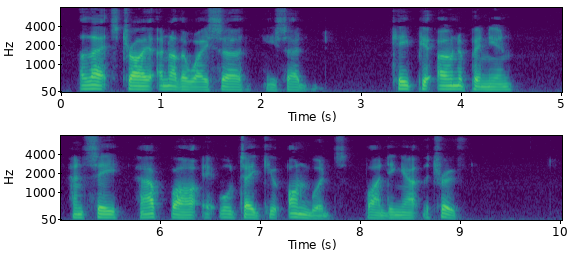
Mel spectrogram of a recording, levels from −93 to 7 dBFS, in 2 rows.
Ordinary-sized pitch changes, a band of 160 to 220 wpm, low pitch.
No: average, 3.2 semitones; average, 150 wpm; low, 105 Hz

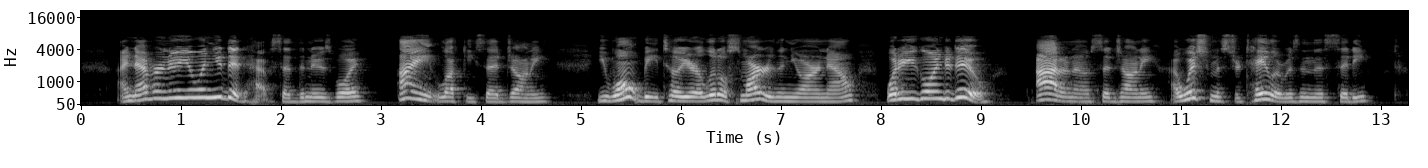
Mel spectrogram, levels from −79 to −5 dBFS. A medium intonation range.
No: wide, 6.1 semitones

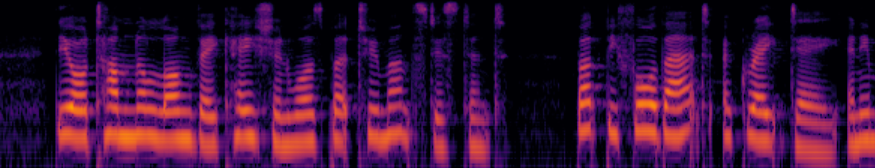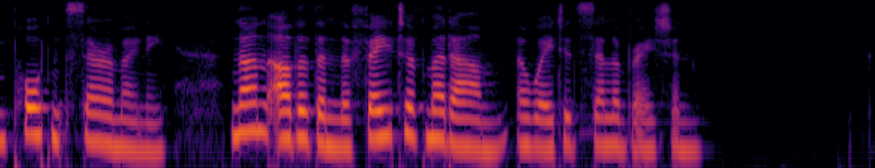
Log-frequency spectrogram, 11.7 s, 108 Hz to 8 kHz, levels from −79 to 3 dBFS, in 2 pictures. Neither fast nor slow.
No: slow, 125 wpm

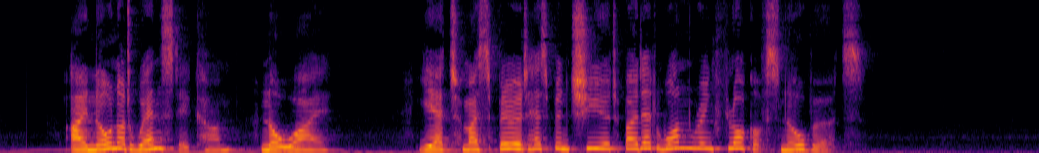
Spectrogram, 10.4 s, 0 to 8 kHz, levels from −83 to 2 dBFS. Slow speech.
Yes: slow, 120 wpm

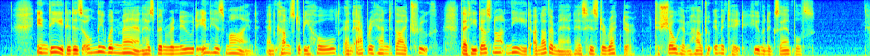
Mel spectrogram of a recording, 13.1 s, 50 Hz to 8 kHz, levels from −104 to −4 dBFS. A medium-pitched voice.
Yes: medium, 150 Hz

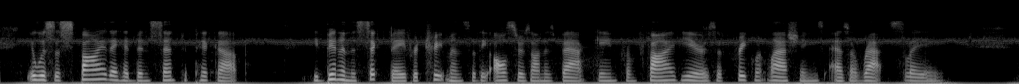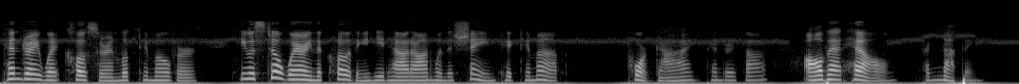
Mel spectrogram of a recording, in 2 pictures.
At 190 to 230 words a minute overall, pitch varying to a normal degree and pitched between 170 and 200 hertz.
Yes: average, 195 wpm; average, 3.1 semitones; medium, 185 Hz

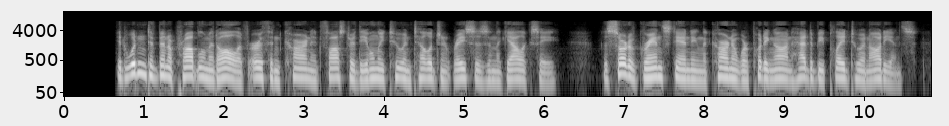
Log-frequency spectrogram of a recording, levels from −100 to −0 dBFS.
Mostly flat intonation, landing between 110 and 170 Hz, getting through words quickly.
No: average, 3.2 semitones; low, 135 Hz; fast, 210 wpm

